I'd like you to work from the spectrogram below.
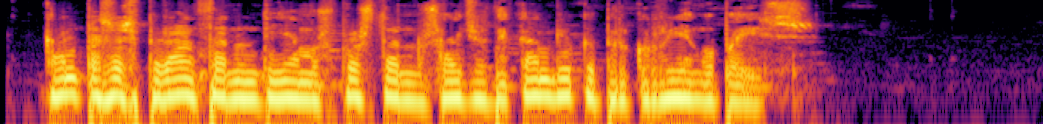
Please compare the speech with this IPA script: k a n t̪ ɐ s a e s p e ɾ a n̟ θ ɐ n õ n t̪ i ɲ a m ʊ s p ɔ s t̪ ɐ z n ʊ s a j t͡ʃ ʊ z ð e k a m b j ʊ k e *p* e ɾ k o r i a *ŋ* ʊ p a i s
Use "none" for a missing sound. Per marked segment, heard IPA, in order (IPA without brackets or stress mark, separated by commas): p, ŋ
